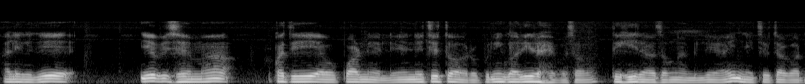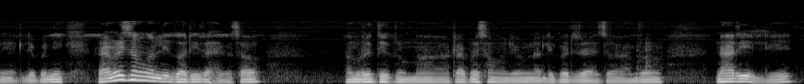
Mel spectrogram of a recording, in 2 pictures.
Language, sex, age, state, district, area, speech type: Nepali, male, 45-60, West Bengal, Kalimpong, rural, spontaneous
